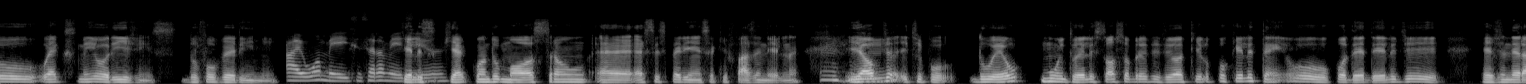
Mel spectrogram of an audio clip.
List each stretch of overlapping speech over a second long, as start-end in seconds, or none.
none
